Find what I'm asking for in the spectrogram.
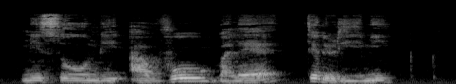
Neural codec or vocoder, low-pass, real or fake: none; 10.8 kHz; real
